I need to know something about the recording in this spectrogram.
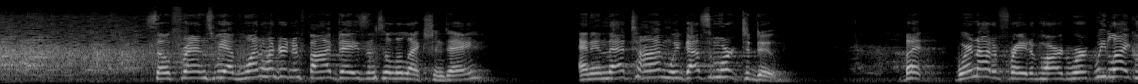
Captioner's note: applause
